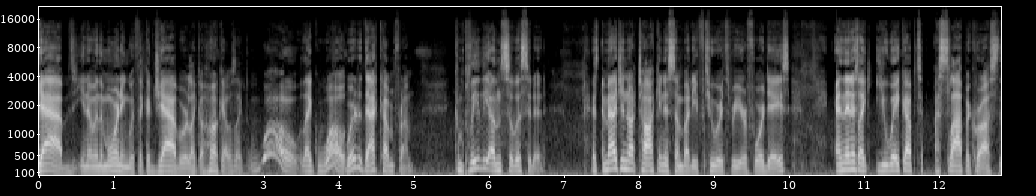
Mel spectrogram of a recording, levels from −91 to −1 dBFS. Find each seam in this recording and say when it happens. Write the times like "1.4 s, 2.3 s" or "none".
4.1 s, 7.4 s, 8.9 s, 10.9 s, 11.8 s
